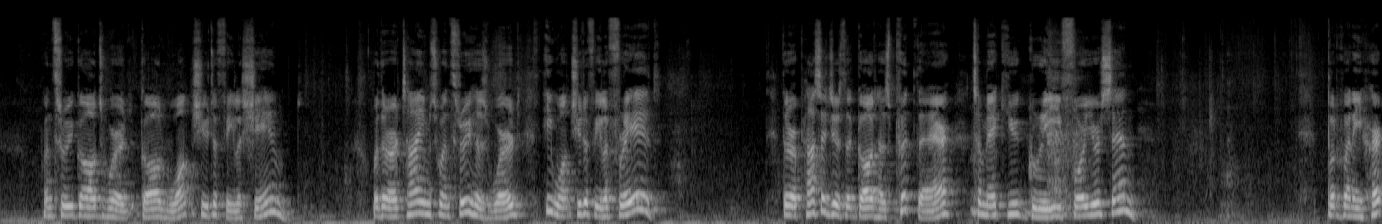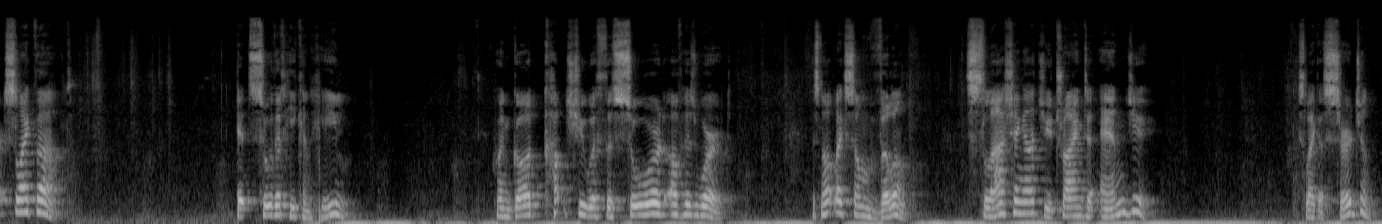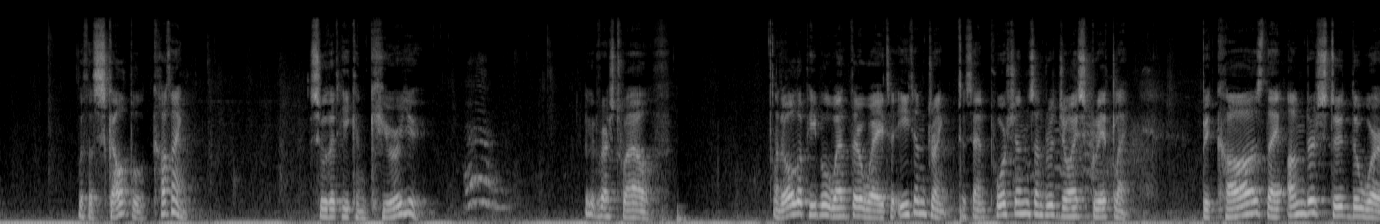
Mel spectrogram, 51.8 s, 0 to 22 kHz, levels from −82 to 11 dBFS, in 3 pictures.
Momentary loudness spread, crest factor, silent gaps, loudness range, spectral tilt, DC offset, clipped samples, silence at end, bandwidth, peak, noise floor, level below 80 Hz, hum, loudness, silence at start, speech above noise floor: 15 LU; 18 dB; none; 6 LU; -5 dB/octave; under 0.1%; under 0.1%; 0 s; 15.5 kHz; -6 dBFS; -49 dBFS; -40 dBFS; none; -24 LUFS; 0 s; 26 dB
